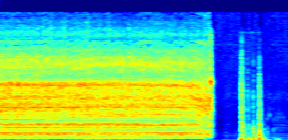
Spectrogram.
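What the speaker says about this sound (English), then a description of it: "We'll just drill a small hole again." A power drill whines steadily at high speed for about two seconds while boring a small hole in door wood, then stops, followed by a few short knocks and clatters.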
